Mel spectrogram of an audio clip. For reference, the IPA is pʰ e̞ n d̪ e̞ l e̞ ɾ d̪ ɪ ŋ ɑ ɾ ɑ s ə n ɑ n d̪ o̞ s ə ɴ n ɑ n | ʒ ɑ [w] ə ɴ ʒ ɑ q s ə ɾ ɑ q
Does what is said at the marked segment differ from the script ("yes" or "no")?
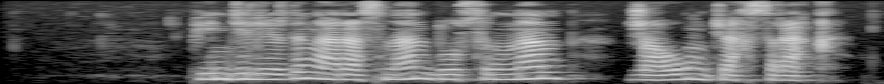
no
